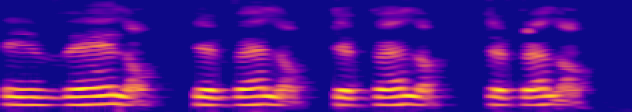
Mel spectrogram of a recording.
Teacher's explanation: the stress on the second syllable. Second syllable.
